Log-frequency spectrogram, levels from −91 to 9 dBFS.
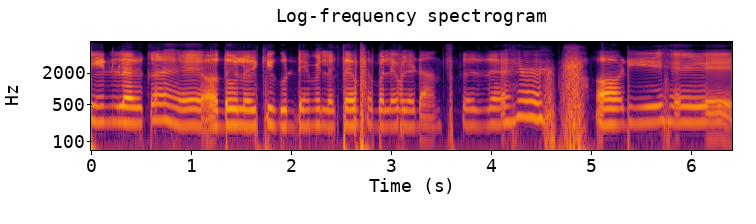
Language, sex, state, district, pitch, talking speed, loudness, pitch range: Hindi, female, Himachal Pradesh, Shimla, 205 Hz, 185 wpm, -17 LUFS, 200-230 Hz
